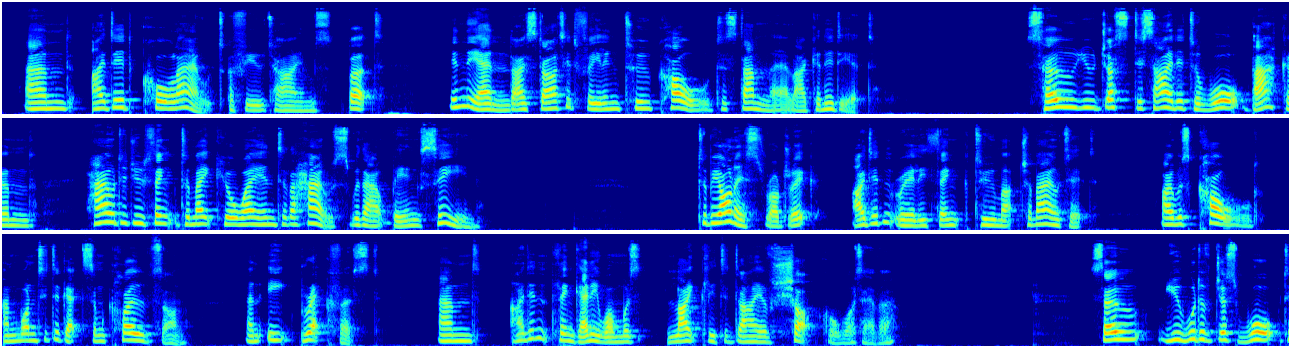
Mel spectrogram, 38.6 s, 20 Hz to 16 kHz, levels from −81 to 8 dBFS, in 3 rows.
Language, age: English, 50-69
